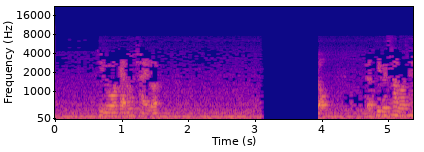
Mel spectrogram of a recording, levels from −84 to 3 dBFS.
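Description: From the start, the speech is dull and smeared, with nothing above 7.6 kHz and a warbling, fizzy texture on sibilants and held sounds. This is heavy AAC compression, likely from AAC-LC at a low bitrate near 23 kbps. Unlike a simple low-pass filter, it makes the remaining bands churn and swirl.

At 3.09 s the sound cuts abruptly to complete silence and returns mid-flow at 3.94 s, after about 0.85 s. This is an audio dropout to silence, likely from the input being lost while zeros were written. Unlike a noise gate or fade, it leaves no room tone or decay in the gap.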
